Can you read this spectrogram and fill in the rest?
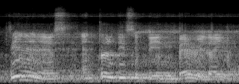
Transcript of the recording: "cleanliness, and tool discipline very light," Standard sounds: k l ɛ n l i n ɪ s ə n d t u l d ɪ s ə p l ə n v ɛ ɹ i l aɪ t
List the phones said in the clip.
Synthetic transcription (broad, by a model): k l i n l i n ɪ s ə n d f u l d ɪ s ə p l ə n b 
